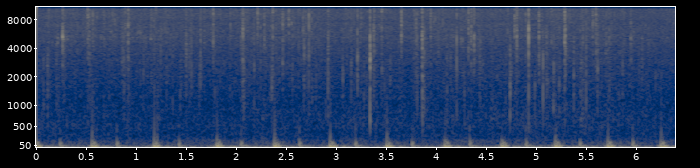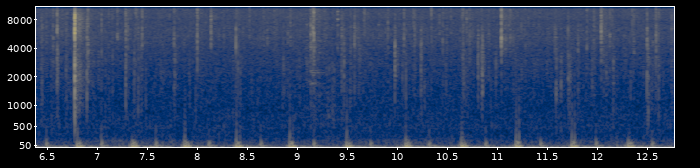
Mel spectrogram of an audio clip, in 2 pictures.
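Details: ASMR roleplay heartbeat of a kitsune character during fireplace cuddling: a steady, deep heartbeat at about 105 beats a minute beneath soft fireplace crackling.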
